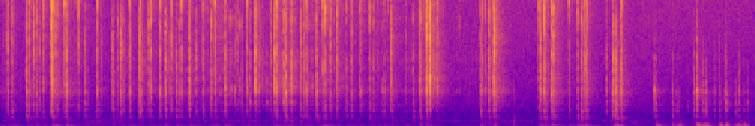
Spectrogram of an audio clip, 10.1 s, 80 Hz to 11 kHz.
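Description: A clear 500 ml plastic micellar water bottle, full of liquid and standing on a table, is tapped with long acrylic nails. The result is a rapid, dense stream of short, dry, bright clicks with very little ring, broken by brief pauses near the middle, over a faint steady low hum.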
